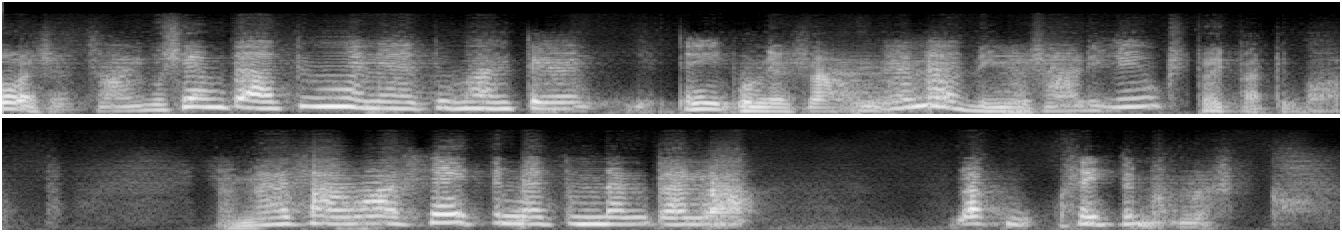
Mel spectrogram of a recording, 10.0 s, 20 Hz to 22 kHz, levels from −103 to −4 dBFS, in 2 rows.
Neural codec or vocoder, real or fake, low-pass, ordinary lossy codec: codec, 44.1 kHz, 0.9 kbps, DAC; fake; 14.4 kHz; none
